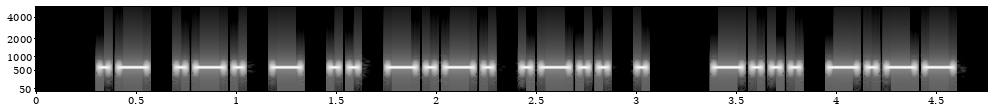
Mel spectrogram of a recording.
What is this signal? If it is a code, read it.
Morse code, heard as a keyed tone, about 25 wpm, 600 Hz. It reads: ARTICLE BY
